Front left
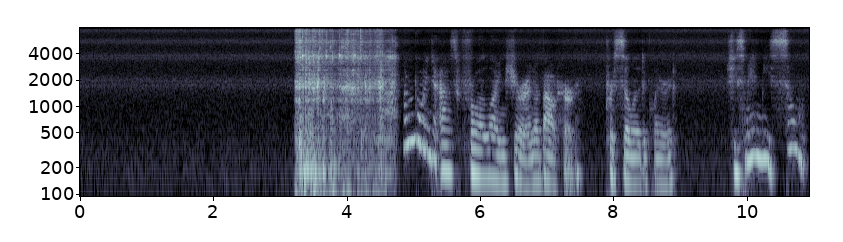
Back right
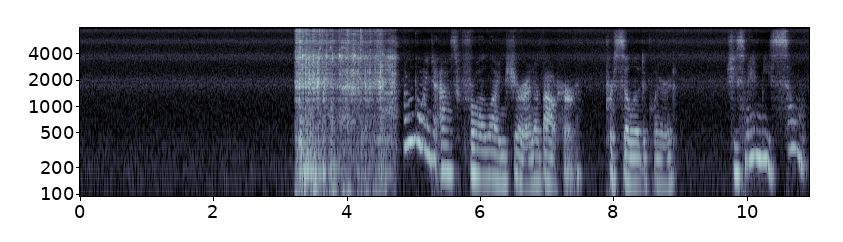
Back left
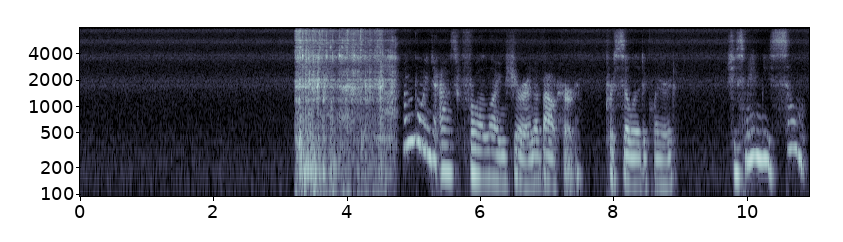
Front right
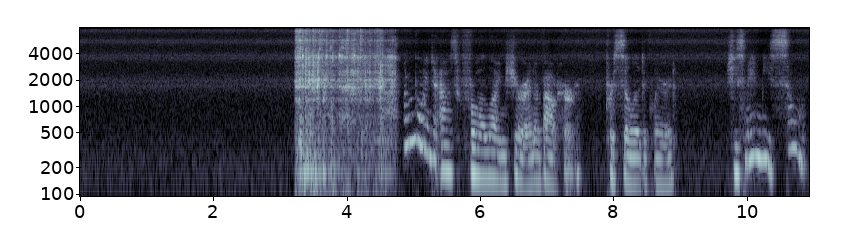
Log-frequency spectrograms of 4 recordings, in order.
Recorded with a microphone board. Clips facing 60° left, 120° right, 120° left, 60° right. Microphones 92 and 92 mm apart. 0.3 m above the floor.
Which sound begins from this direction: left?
Crumpling, at 3.2 s.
